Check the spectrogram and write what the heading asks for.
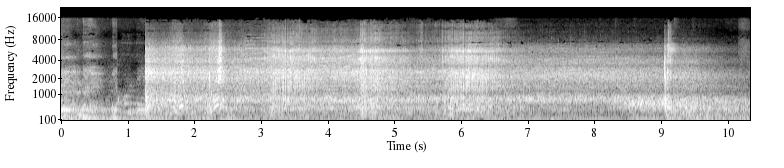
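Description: Animated race-scene soundtrack heard through a TV speaker: a loud, steady roar of crowd and race noise starts suddenly about a second in, with a couple of sharp clicks.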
